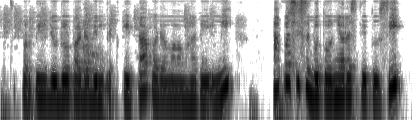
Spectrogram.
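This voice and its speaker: A woman's voice: medium pitch, fairly quick, warm tone, soft background music. A woman presenting an online teacher training, explaining patiently and reading out participants' answers, in her speech.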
